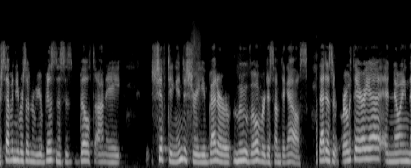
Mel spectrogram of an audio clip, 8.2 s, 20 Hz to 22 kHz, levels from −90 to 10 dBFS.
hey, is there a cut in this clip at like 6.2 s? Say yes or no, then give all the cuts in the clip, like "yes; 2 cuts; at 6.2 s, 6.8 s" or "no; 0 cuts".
yes; 1 cut; at 6.2 s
